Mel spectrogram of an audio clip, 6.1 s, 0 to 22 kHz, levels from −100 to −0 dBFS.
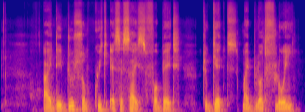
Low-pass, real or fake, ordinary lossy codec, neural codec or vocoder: none; fake; none; autoencoder, 48 kHz, 128 numbers a frame, DAC-VAE, trained on Japanese speech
